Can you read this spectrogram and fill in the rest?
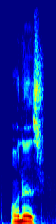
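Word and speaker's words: honest: point of view से which letter is silent in ऑनेस्ट तो एच जो है इसमें साइलेंट होगा शी इज ब्रिलियंट स्टूडेंट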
